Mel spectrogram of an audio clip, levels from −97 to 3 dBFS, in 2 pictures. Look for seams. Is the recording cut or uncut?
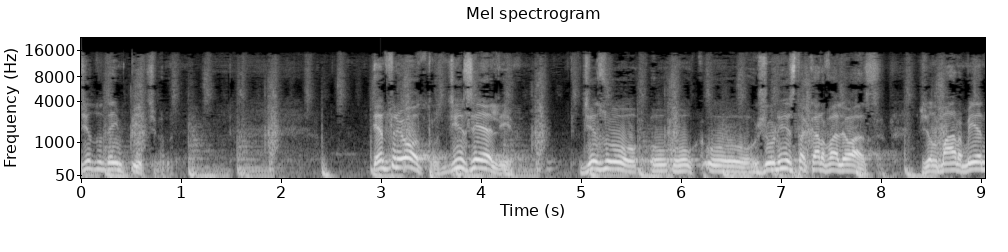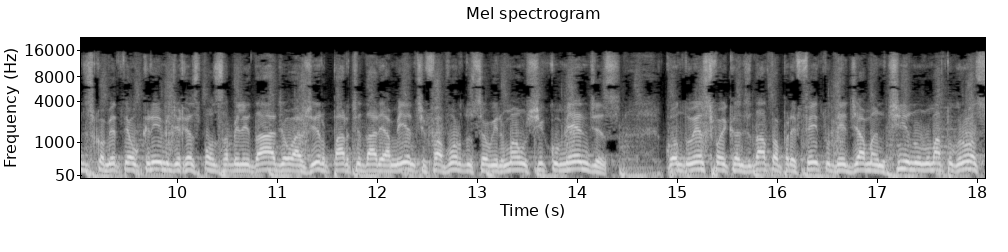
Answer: uncut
